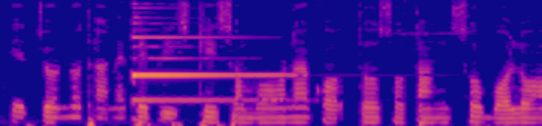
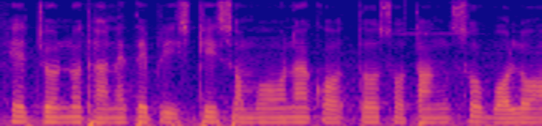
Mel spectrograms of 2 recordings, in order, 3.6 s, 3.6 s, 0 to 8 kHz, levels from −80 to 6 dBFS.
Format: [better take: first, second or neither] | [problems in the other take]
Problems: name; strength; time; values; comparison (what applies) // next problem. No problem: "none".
second | noise reduction (classical method spectral subtraction)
